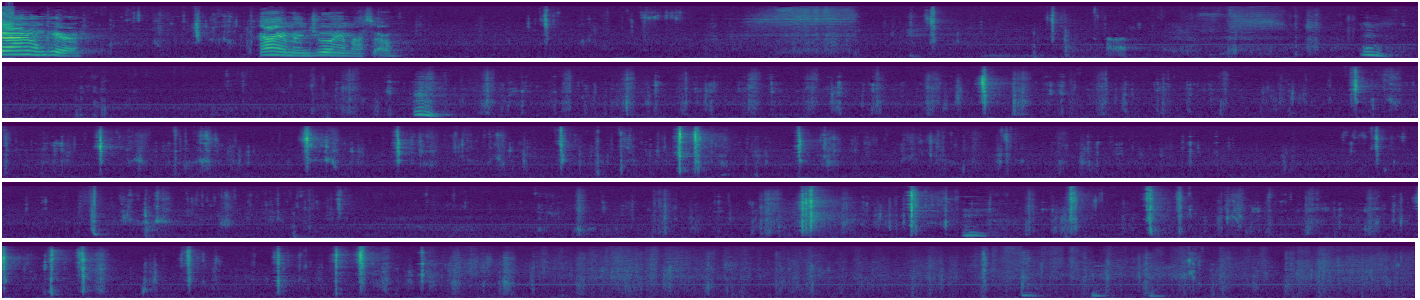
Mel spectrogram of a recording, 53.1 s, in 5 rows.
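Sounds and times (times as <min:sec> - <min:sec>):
person chewing crunchy food: 0:00.8 - 0:01.9, 0:03.9 - 0:10.2, 0:11.1 - 0:53.0
person humming briefly: 0:50.0 - 0:51.4.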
